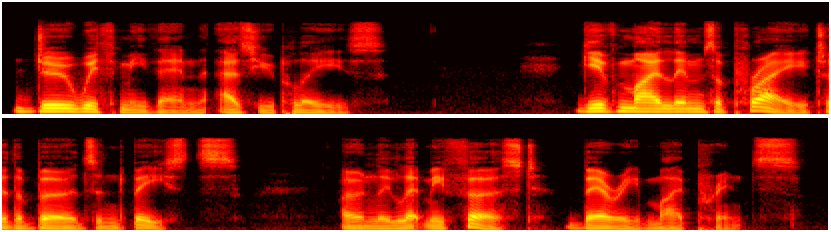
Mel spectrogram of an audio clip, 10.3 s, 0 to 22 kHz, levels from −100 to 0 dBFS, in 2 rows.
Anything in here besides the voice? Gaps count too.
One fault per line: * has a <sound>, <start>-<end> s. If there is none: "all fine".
all fine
